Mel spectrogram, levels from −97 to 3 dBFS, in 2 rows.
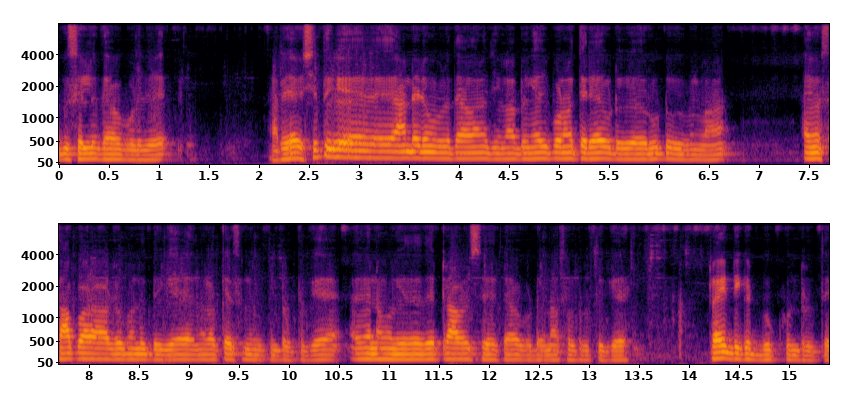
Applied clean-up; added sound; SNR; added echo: neural separator model SepFormer DNS4.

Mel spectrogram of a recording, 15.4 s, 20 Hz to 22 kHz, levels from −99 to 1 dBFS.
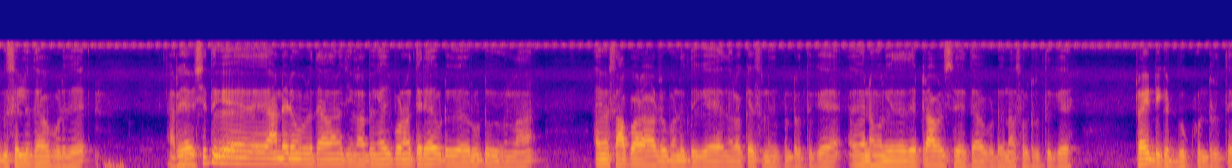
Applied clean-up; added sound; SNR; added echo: none; none; none; none.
